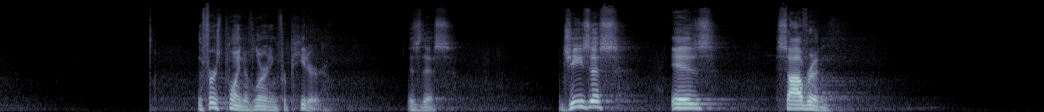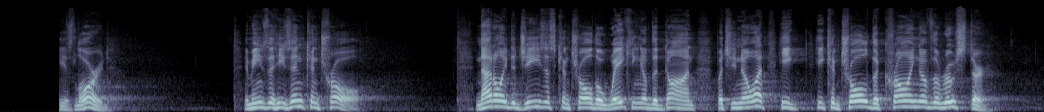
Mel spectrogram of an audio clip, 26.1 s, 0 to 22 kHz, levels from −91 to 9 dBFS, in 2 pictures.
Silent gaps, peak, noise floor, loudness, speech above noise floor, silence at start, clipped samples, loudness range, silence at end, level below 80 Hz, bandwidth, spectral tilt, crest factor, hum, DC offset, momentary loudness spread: none; -2 dBFS; -84 dBFS; -21 LUFS; 64 dB; 2.5 s; under 0.1%; 12 LU; 0.65 s; -64 dBFS; 15.5 kHz; -6.5 dB/octave; 22 dB; none; under 0.1%; 17 LU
